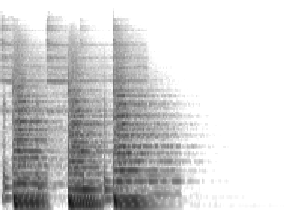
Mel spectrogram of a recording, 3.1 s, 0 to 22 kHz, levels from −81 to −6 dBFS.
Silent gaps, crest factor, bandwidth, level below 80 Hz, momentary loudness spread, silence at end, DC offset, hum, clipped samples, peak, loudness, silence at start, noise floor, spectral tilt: none; 18 dB; 16.5 kHz; -34 dBFS; 16 LU; 1.25 s; under 0.1%; none; under 0.1%; -8 dBFS; -23 LUFS; 0 s; -83 dBFS; -5 dB/octave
